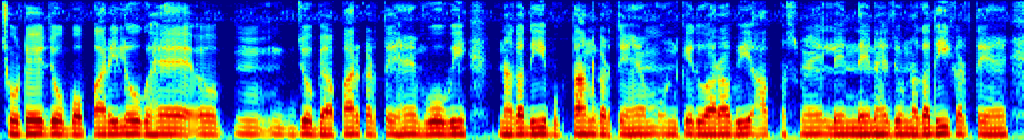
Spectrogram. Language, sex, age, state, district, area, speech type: Hindi, male, 30-45, Rajasthan, Jaipur, urban, spontaneous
